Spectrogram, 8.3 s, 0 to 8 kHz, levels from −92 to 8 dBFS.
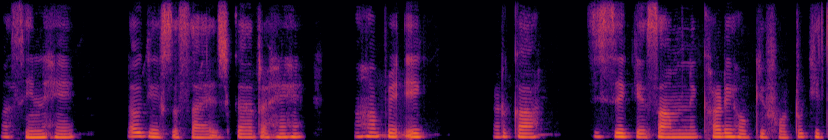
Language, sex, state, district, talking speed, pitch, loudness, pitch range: Hindi, female, Uttar Pradesh, Etah, 135 wpm, 200 Hz, -32 LUFS, 190-215 Hz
